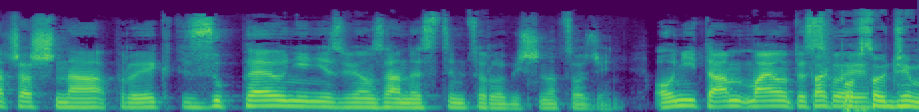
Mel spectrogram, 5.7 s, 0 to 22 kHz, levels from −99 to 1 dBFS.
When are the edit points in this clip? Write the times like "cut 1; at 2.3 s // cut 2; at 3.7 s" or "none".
cut 1; at 4.0 s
